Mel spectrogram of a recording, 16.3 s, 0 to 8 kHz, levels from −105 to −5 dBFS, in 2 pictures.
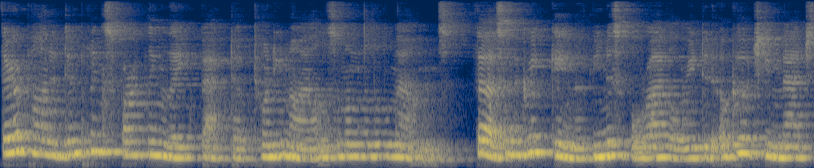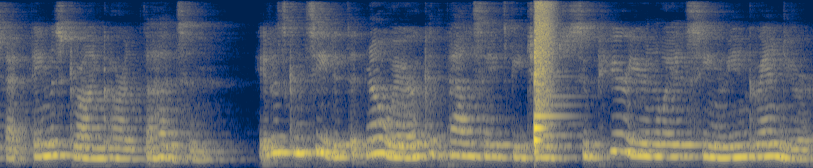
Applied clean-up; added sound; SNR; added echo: none; Snare drum; -4 dB; reverberation time 0.9 s.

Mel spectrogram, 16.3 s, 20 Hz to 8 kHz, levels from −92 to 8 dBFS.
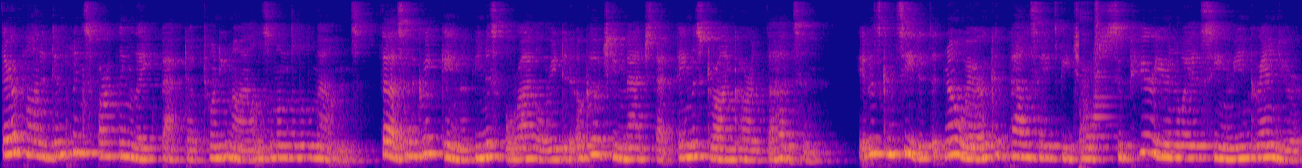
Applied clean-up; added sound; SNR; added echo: neural separator model SepFormer DNS4.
